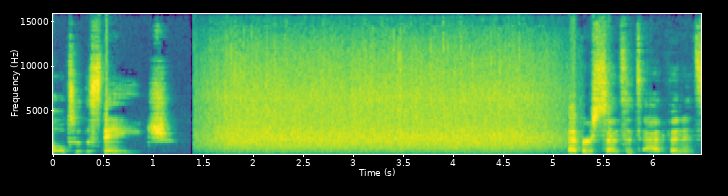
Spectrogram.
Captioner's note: clapping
